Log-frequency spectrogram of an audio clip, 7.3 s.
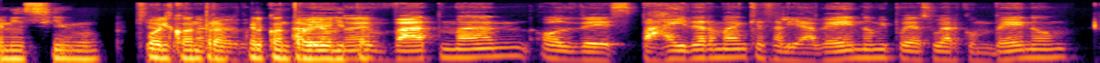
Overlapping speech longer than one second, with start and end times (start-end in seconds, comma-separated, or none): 0.9-2.5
